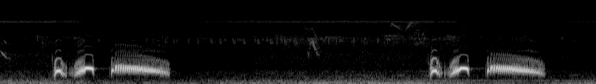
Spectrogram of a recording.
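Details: Decoy spotted dove calling to attract wild doves. Two phrases are separated by a long silent gap. Each has two quick coos and then a long, husky, level-to-falling croo.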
